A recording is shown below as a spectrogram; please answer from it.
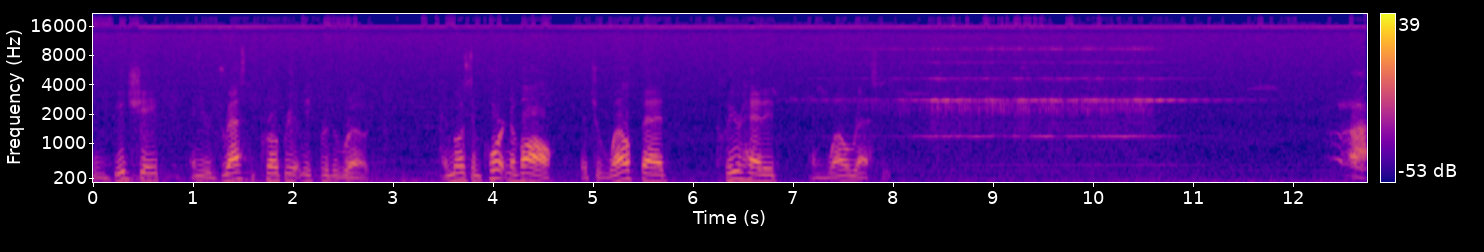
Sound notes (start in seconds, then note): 8.2 alarm rings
